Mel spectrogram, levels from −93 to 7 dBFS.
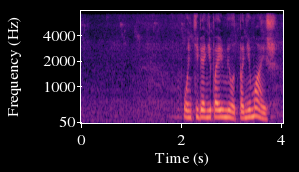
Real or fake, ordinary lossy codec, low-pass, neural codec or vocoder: real; none; 7.2 kHz; none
